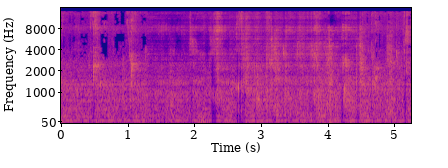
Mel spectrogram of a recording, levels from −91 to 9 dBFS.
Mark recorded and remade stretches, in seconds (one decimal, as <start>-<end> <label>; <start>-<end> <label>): 0.0-1.3 recorded; 1.3-4.5 remade; 4.5-5.3 recorded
